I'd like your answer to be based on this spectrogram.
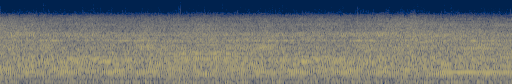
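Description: Fixed-wing airplane taking off at Greater Rockford airport, a loud, steady engine roar that fills the whole stretch without letting up, heard from the ground nearby with no voices over it.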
